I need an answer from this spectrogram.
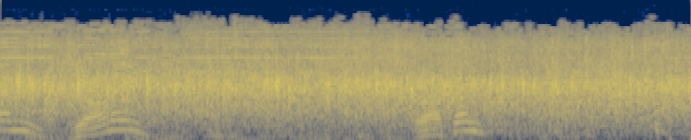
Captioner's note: applause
